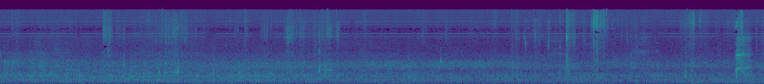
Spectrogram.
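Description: Footsteps and rustling in dry straw and grass, with a few short knocks as small items are set down, over a steady background noise.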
